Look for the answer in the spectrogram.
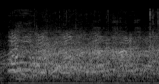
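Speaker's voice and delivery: soft breathy laugh under the breath; soft chuckle. Real, not acted. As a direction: let a quiet laugh slip out. After sly thought.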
